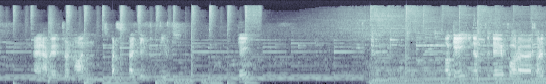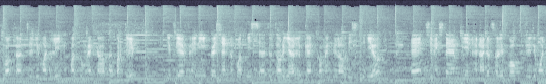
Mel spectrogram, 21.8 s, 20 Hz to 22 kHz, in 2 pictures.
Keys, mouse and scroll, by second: 3.0 click, 7.0 click.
